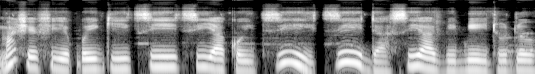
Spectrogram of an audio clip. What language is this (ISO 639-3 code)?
yor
